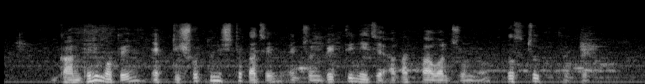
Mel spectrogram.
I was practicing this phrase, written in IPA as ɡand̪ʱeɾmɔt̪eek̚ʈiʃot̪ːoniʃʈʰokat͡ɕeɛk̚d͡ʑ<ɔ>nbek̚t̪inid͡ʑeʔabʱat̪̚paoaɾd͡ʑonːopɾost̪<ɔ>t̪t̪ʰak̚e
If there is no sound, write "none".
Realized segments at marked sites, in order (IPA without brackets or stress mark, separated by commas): o, u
